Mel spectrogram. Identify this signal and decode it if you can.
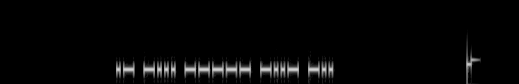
Morse code, heard as a keyed tone, about 34 wpm, 700 Hz. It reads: AB0XD
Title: USA Call Signs - 5 Characters - 4x Character Spacing - 35wpm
